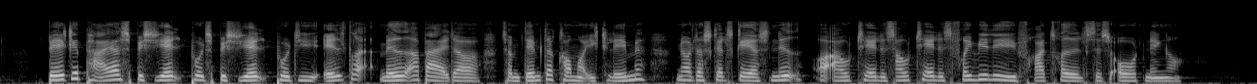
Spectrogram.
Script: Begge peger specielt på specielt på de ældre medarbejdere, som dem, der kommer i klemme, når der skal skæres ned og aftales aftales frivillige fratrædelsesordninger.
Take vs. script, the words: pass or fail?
pass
